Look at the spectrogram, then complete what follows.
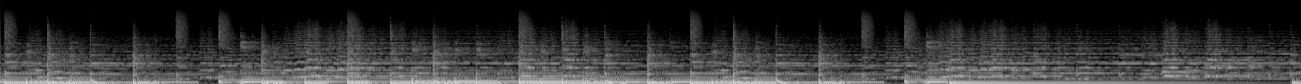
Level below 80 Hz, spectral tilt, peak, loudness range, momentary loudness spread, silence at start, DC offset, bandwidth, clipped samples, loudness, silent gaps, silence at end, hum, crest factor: -22 dBFS; -7.5 dB/octave; -6 dBFS; 6 LU; 12 LU; 0 s; under 0.1%; 10 kHz; under 0.1%; -22 LUFS; none; 0 s; none; 14 dB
